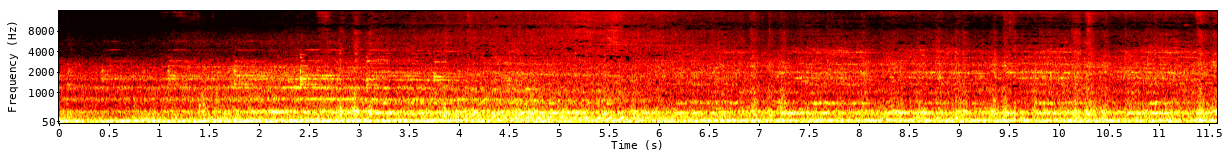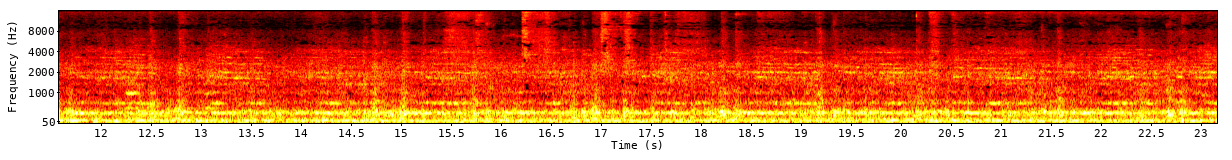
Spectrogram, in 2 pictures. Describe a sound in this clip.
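A freight train rumbles past close by, its wheels clattering and squealing on the rails.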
